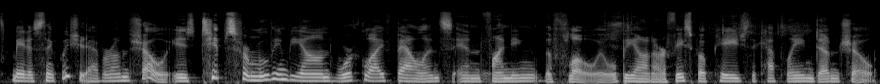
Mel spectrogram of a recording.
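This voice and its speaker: A woman hosting a radio call-in show from a studio, friendly and brisk as she moderates callers and keeps time. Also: deep voice, a little mellow, no echo. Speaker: radio talk show host.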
